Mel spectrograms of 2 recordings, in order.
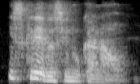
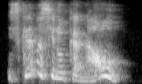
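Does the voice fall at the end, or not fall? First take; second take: fall; not fall. First: The pitch falls steadily like a command. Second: The pitch does not fall at the end.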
